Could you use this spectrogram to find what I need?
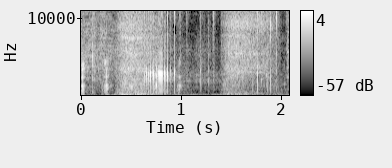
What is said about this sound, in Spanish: ¿Cómo saber que no se va a armar después de la cita? Primero un sonoro eructo. Perdón, el sushi con ajo, chipotle y extra pescado me hacen un poco de daño al estómago.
